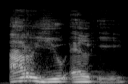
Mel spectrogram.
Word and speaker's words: rule: But that one, R-U-L-E, now rule.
